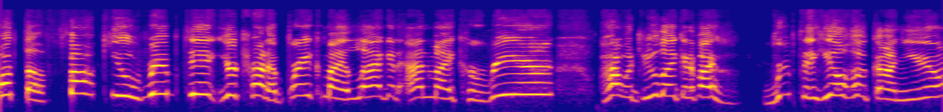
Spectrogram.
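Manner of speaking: mock, shrill, furious screaming rant. Retelling how Miss Cloth flew off the handle after an ankle lock: retelling Miss Cloth's furious screaming. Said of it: "flies off the handle and starts screaming at her".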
